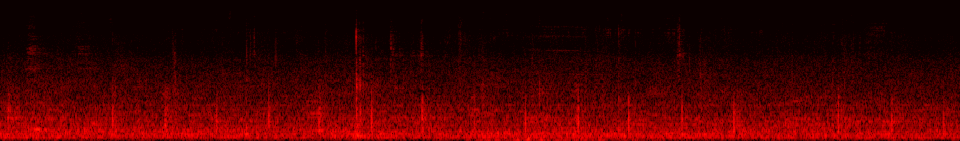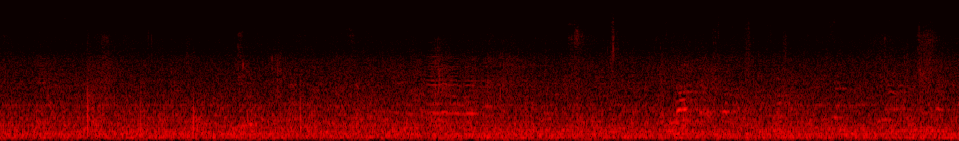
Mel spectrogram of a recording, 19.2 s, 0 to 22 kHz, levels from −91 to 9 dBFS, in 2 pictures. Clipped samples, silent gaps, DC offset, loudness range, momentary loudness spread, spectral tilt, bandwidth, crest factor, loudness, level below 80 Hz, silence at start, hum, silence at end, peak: under 0.1%; none; under 0.1%; 2 LU; 3 LU; -5.5 dB/octave; 16 kHz; 22 dB; -56 LUFS; -72 dBFS; 0 s; none; 0 s; -34 dBFS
